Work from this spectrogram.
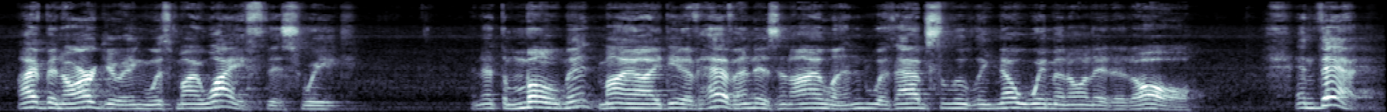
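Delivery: plain reading voice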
